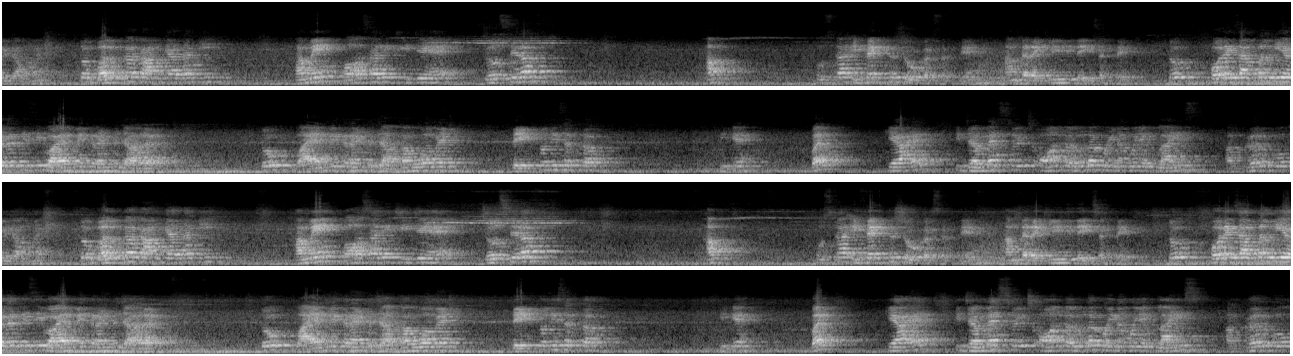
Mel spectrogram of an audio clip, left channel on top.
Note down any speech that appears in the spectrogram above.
जाऊं मैं, तो बल्ब का काम क्या था कि हमें बहुत सारी चीजें हैं जो सिर्फ हम उसका इफेक्ट शो कर सकते हैं, हम डायरेक्टली नहीं देख सकते। तो फॉर एग्जांपल कि अगर किसी वायर में करंट जा रहा है, तो वायर में करंट जाता हुआ मैं देख तो नहीं सकता, ठीक है, बट क्या है कि जब मैं स्विच ऑन करूंगा कोई ना कोई अप्लायंस, अगर वो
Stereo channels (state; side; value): normal; both; correlation 0.50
